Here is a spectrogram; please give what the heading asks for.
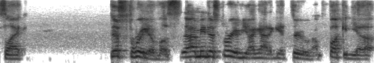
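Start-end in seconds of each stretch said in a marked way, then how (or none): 1.5-5.0 dead intense, menacing muttered voice. Voicing a wrestler taunting his opponent eye to eye: muttered under his breath, intense. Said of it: "he kinda says this under his breath".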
